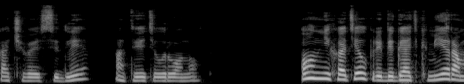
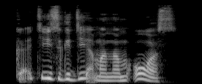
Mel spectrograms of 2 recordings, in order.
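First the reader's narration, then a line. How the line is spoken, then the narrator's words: Growl. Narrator (Russian): рыкнул на него капитан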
